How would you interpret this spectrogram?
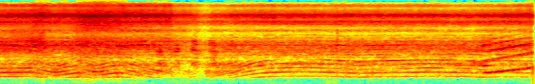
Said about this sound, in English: Oh god, he brings out the chainsaw.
